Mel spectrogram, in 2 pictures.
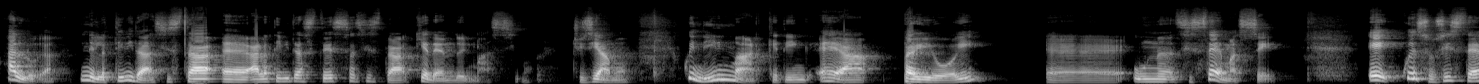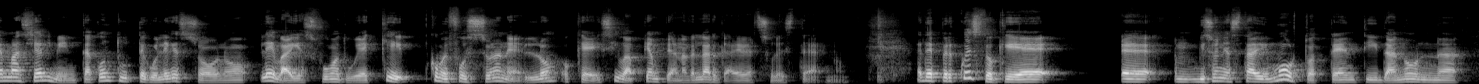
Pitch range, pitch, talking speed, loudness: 105-155 Hz, 120 Hz, 130 wpm, -18 LUFS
